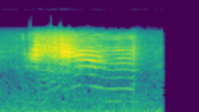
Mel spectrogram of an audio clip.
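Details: One kitten, among kittens drinking milk, lets out a single loud, high meow lasting about a second. It is steady and slightly wavering, then fades into silence.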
